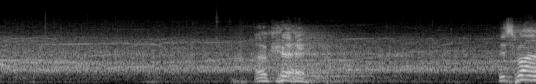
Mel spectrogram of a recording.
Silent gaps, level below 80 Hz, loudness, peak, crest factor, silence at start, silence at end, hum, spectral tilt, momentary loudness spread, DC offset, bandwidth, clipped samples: none; -56 dBFS; -23 LUFS; 0 dBFS; 22 dB; 0 s; 0 s; none; -3.5 dB/octave; 14 LU; under 0.1%; 14 kHz; under 0.1%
